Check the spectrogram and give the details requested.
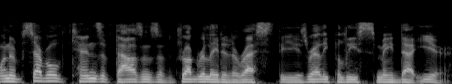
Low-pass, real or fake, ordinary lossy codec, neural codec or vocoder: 7.2 kHz; fake; MP3, 64 kbps; codec, 16 kHz, 4 kbps, X-Codec, WavLM features, trained on Multilingual LibriSpeech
